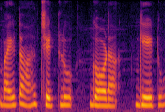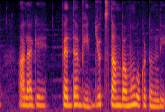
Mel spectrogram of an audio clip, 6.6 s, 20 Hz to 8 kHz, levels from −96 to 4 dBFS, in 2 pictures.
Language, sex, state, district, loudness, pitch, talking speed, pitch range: Telugu, female, Andhra Pradesh, Krishna, -19 LUFS, 210 Hz, 90 wpm, 200-220 Hz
